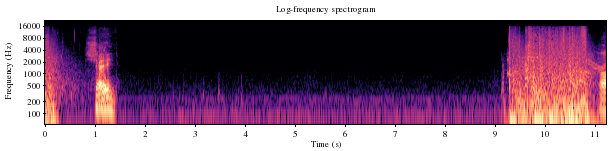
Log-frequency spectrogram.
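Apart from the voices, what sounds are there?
shotgun gunfire from a video game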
